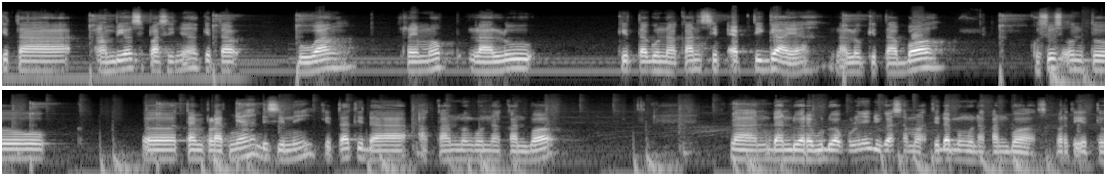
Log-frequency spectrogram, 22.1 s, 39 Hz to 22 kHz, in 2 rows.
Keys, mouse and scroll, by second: 5.2 shift+F3, 8.3 click, 11.4-17.3 drag, 17.3 ctrl+b, 18.2-19.6 drag, 19.6 ctrl+b, 20.2 ctrl+].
